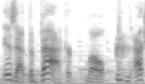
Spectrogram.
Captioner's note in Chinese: 咳嗽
